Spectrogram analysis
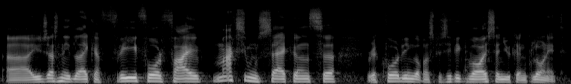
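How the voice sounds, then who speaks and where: A young man with an Italian accent giving a live conference talk in a full room, animated, with many fillers and restarts, asking the audience questions. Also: medium pitch, brisk, no echo. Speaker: conference speaker.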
